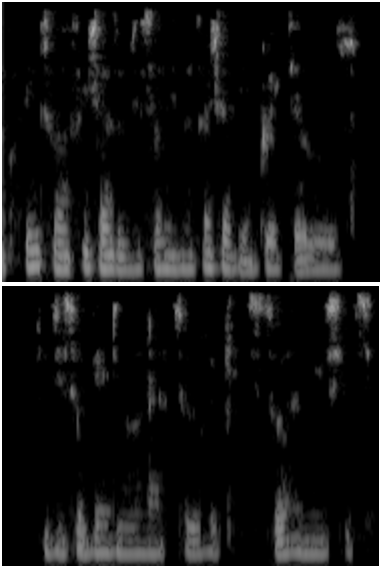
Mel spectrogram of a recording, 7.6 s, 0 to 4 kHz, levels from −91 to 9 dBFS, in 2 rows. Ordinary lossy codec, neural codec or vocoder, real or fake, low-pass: MP3, 24 kbps; none; real; 3.6 kHz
